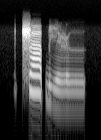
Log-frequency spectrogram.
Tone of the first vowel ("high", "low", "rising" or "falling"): high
